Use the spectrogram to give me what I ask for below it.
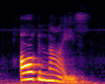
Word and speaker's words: organize: Từ đầu tiên đáp án A, organize, organize. Vậy từ organize, chúng ta thấy từ này phát âm, trọng âm rơi vào âm thứ nhất.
